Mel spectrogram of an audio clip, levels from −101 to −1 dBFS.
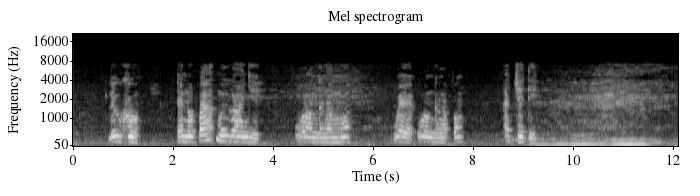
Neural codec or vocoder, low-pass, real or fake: codec, 16 kHz, 8 kbps, FreqCodec, larger model; 7.2 kHz; fake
